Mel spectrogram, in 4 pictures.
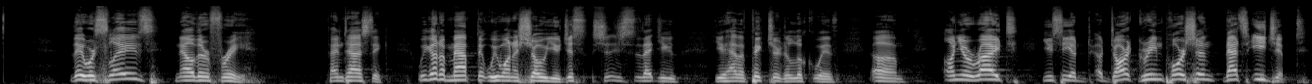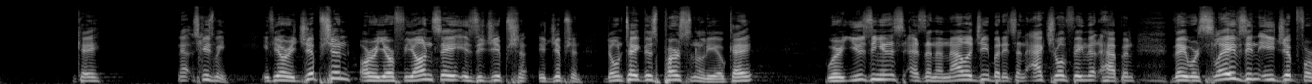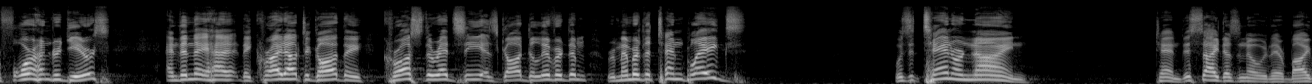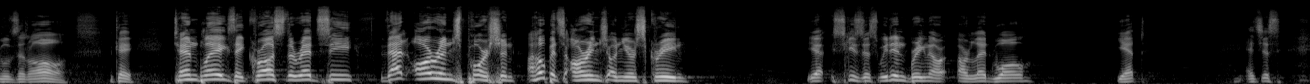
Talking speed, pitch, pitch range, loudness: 170 wpm, 180 Hz, 155-215 Hz, -21 LUFS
